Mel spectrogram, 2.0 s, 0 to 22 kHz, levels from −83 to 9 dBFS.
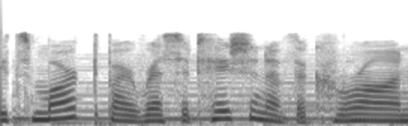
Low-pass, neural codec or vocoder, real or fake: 7.2 kHz; none; real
